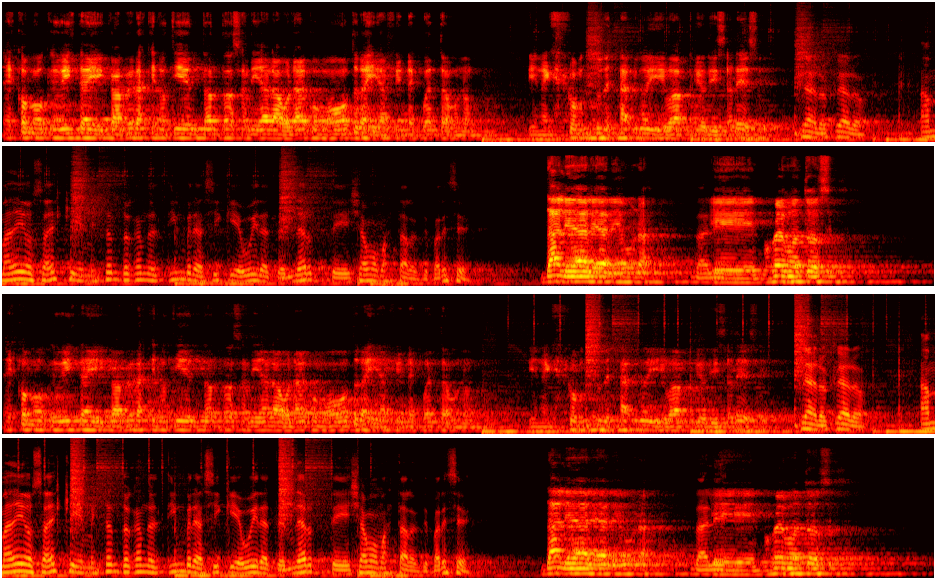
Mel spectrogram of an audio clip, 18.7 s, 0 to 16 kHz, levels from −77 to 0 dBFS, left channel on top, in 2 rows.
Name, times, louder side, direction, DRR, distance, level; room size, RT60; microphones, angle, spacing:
voice 1, 0.0-4.8 5.3-7.6 14.7-15.9 16.4-17.6, left 3 dB, 75° left, 2.4 m, -29 dB
sound 1, 4.8-8.5 8.7-10.6 10.8-13.1, right 4 dB, 85° right, 3.6 m, -39 dB
voice 2, 8.0-8.7 9.2-14.0 16.2-16.6, right 3 dB, 30° right, 0.6 m, -32 dB
30.0 x 17.5 x 9.2 m
head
